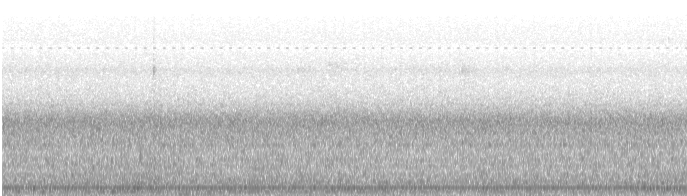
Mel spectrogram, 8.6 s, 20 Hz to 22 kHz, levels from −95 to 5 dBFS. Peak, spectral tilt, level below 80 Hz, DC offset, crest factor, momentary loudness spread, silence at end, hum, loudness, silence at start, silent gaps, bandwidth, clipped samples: -30 dBFS; -6.5 dB/octave; -60 dBFS; under 0.1%; 14 dB; 1 LU; 0 s; none; -44 LUFS; 0.05 s; none; 16 kHz; under 0.1%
